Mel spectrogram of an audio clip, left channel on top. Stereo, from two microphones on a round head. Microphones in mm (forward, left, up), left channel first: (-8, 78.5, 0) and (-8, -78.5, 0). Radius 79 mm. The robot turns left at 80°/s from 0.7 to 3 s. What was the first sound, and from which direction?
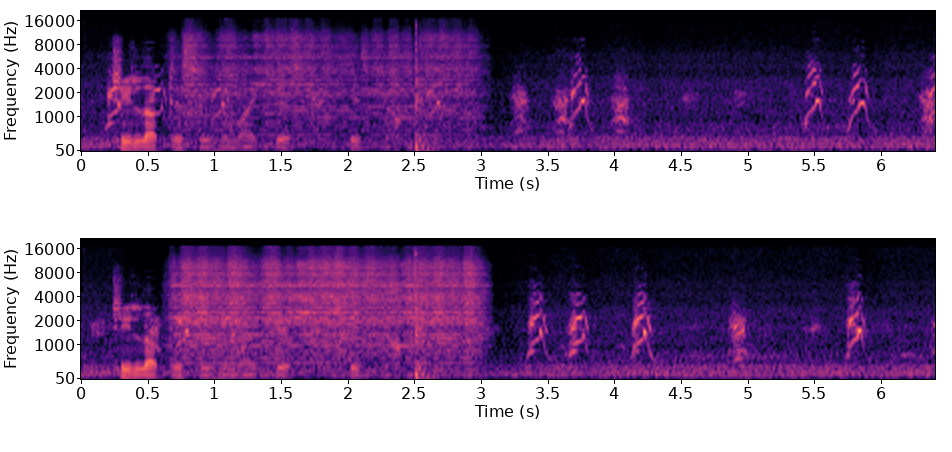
A man speaking, 115° left.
